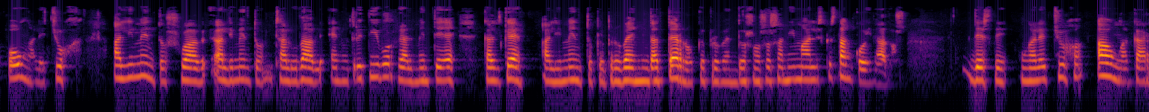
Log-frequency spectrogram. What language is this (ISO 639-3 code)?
glg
